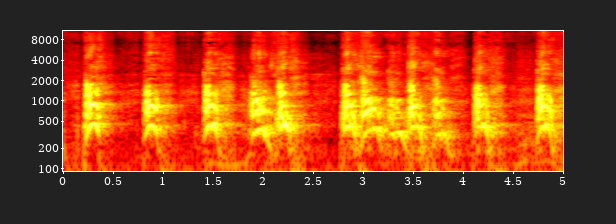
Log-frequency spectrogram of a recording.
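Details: Powerful barking from Rottweiler guard dogs kept at a Vietnamese kennel: loud, gruff single and doubled barks repeated roughly every half second to second, steady and forceful throughout.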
